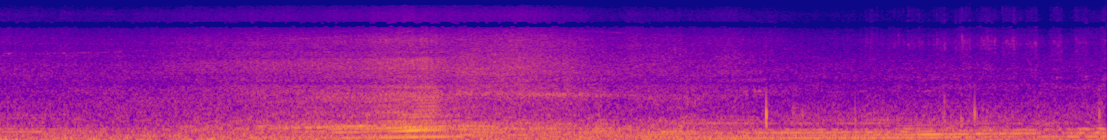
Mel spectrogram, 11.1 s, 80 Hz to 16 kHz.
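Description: A Corvette's V8 revving and accelerating, climbing in pitch to its loudest about four seconds in, then running on at a steadier, lower note.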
